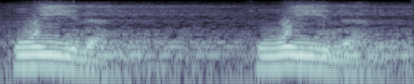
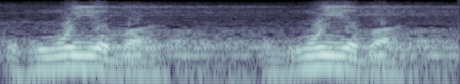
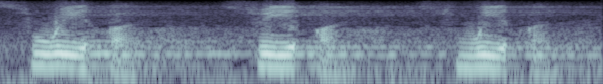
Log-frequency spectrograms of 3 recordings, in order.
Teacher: فتبدأ يعني بجزء ضم وبعده جزء كسر، سويقة وغويضة قويلة قويلة، يعني تضم الشفتين وتبدأ يعني نفس القاف يكون فيها جزء ضم وجزء كسر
